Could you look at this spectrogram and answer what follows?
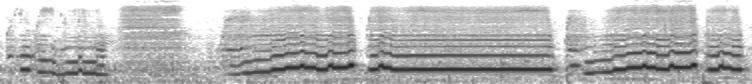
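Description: Background music: a solo flute plays a slow, ornamented melody. There is a short pause about a second in, then a long held note in the middle.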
